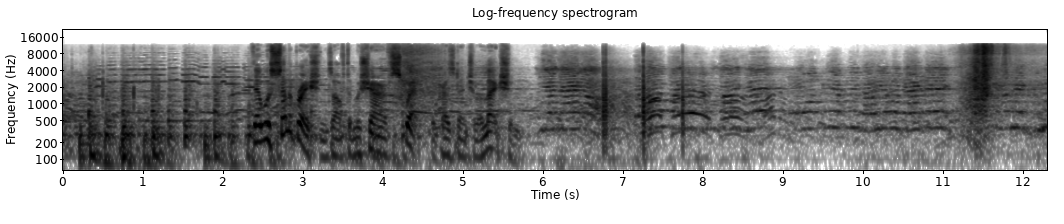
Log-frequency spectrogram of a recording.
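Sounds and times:
crowd voices and chatter: 0.0s - 12.2s
speech: 2.4s - 6.2s
fireworks going off over a city: 4.2s - 5.1s, 11.1s - 12.2s.

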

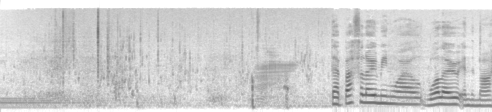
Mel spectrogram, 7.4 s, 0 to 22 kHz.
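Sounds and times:
motorboat engine hum speeding across marsh water: 0.0s - 6.9s
wind: 0.0s - 7.3s
splashes and knocks against the motorboat hull: 0.4s - 5.0s
speech: 5.0s - 7.3s.

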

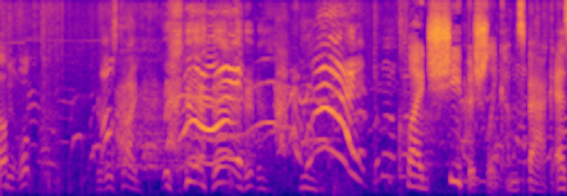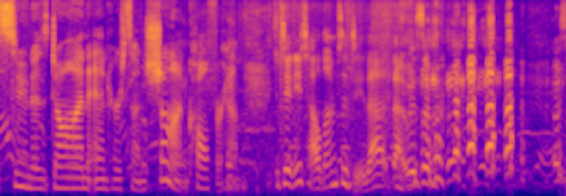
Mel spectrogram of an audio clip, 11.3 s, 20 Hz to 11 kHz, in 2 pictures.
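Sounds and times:
harnessed sled dogs barking and yipping: 0.0s - 8.3s
speech: 0.0s - 11.3s
laughter: 1.6s - 6.1s, 9.7s - 11.3s.

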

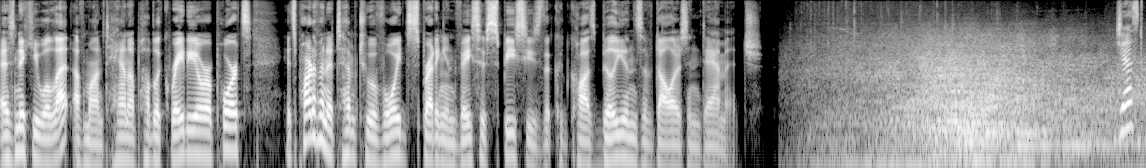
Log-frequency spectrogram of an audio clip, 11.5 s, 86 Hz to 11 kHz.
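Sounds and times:
speech: 0.0s - 7.6s, 11.2s - 11.4s
giant boat-shaped airplane engine roaring on a tarmac in northwest Montana: 7.8s - 11.4s.

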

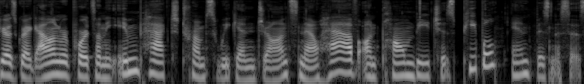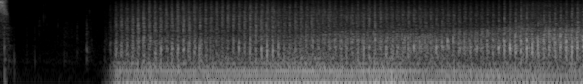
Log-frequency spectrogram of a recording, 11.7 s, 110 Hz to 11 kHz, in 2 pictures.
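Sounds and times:
speech: 0.0s - 6.0s, 6.9s - 7.2s
helicopter engine during flight training: 6.9s - 11.6s.

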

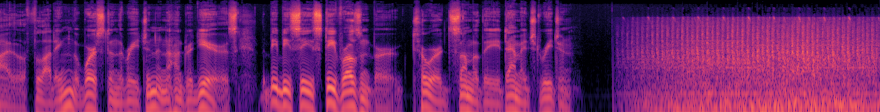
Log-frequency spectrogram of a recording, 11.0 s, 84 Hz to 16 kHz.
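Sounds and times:
speech: 0.4s - 7.2s
helicopter rotor chopping during a flight over flooded Lensk in Siberia: 7.7s - 10.9s.

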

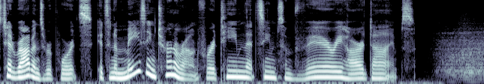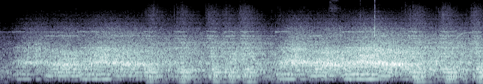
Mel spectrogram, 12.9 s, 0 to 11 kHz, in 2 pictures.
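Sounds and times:
speech: 0.0s - 5.6s
sharp whistles in hockey arena crowd: 5.9s - 11.8s
sellout hockey arena crowd roaring and chanting: 5.9s - 12.8s.

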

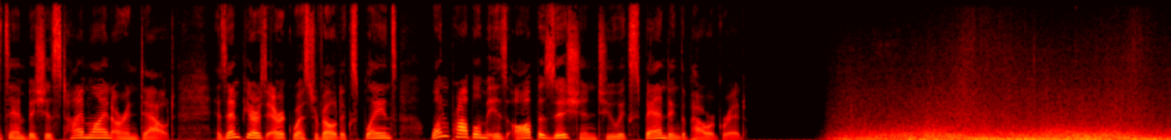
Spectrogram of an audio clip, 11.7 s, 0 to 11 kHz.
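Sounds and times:
speech: 0.0s - 7.5s
wind gusts buffeting the microphone in the village of Elhoft: 8.2s - 11.7s
rain hissing outdoors in the village of Elhoft: 8.3s - 11.7s.

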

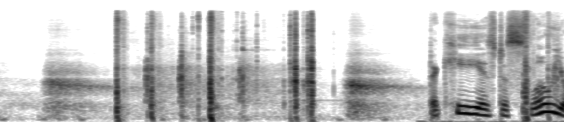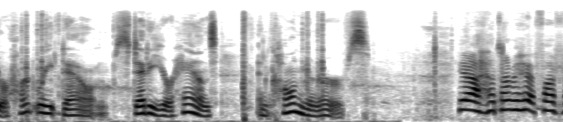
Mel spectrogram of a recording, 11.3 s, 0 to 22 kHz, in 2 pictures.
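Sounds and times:
soft breath: 0.0s - 1.2s, 3.4s - 4.4s, 6.6s - 8.2s, 9.4s - 10.3s
22 caliber rifle fired at a target: 1.2s - 3.2s, 5.1s - 9.6s
22 caliber rifle bolt being worked: 1.2s - 3.4s, 5.2s - 6.6s, 8.0s - 10.2s
speech: 4.4s - 9.5s, 10.3s - 11.2s.

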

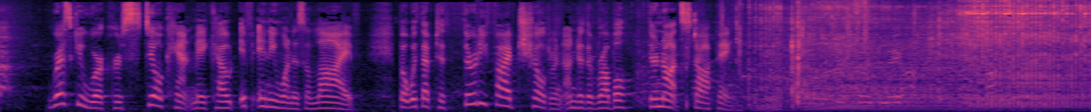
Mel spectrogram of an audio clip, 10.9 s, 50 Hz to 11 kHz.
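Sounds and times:
speech: 0.5s - 7.6s
jackhammer pounding holes into concrete roof: 7.4s - 10.8s.

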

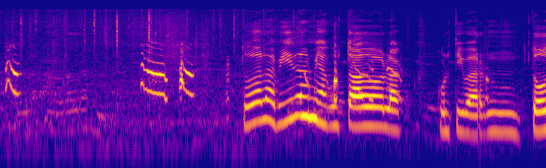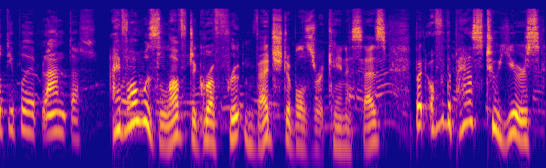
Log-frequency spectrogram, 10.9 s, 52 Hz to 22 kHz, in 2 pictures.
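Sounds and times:
chickens clucking and squawking in a backyard coop: 0.0s - 7.2s
speech: 2.4s - 10.9s.

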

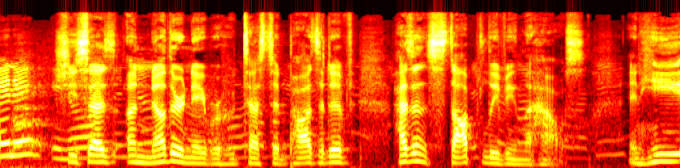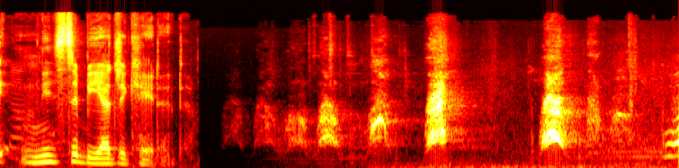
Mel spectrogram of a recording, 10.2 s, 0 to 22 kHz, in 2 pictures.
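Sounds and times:
speech: 0.0s - 6.6s, 7.5s - 7.8s
dog barking in sharp yaps: 6.8s - 9.9s.

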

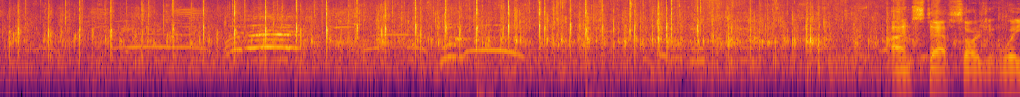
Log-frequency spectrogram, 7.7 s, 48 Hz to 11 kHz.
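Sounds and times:
scattered claps: 0.0s - 6.2s
busy outdoor crowd murmuring and chattering at a parade: 0.0s - 7.6s
speech: 6.7s - 7.6s.

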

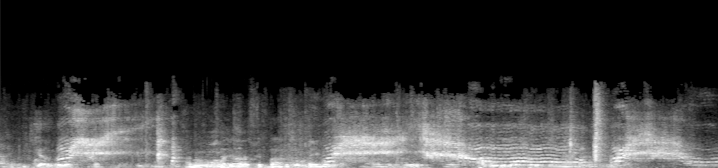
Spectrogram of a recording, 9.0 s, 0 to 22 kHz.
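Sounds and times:
dense busy noise in a hospital: 0.0s - 8.9s
8-month-old baby girl crying in a hospital bed: 0.7s - 2.3s, 4.0s - 8.9s.

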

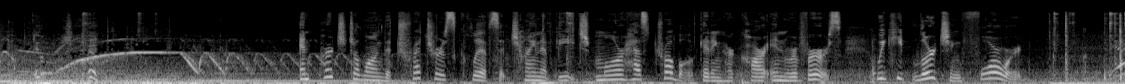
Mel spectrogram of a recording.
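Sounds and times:
speeding police car siren wailing near Golden Gate Park: 0.0s - 5.0s
steady rumble of road traffic: 0.0s - 11.2s
speech: 3.2s - 11.2s.

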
